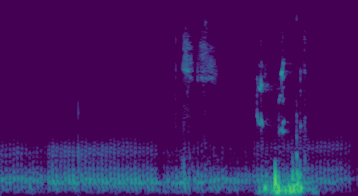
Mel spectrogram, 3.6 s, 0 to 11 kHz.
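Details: A male three-month-old Sphynx cat purring after a nap, filmed indoors on an iPhone 12 Pro Max; a steady low rumbling purr pulses throughout, with a brief higher yawn-like vocal sound near the end.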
